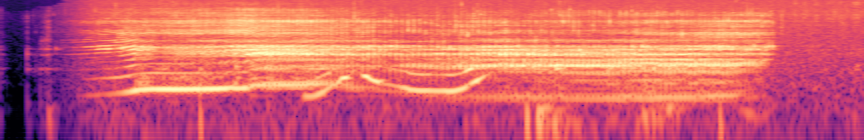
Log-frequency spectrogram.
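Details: Humpback whale, a male escort accompanying a female and her calf in Tonga, sings a sustained harmonic tone that breaks into wavering upsweeps and downsweeps, a loud cry lasting over three seconds before ending abruptly.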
